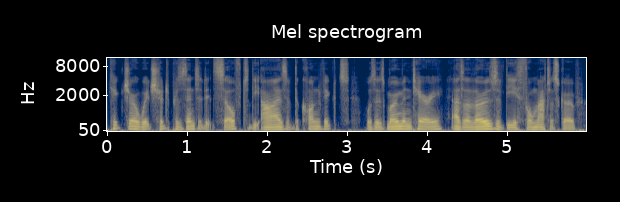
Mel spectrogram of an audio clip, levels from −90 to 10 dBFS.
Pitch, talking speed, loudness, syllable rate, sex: 110 Hz, 210 wpm, -19 LUFS, 6.4 syllables/s, male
